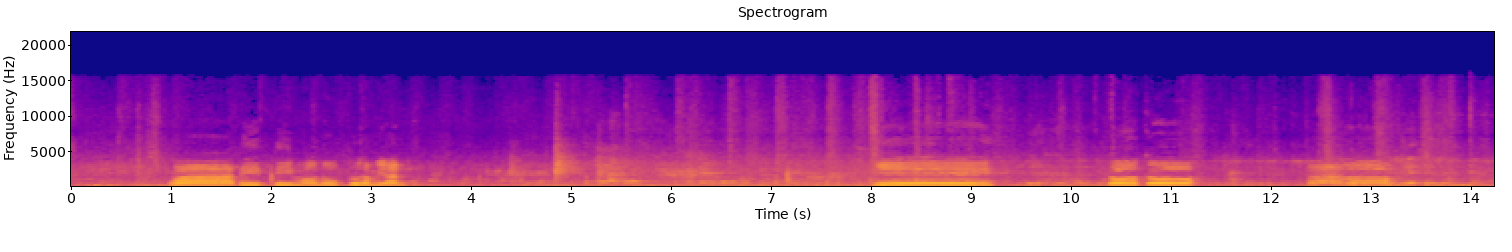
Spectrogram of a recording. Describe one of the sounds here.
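A young child calls out loudly nearby.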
